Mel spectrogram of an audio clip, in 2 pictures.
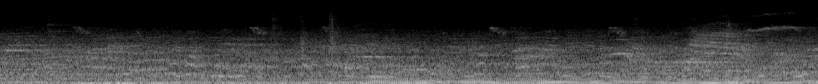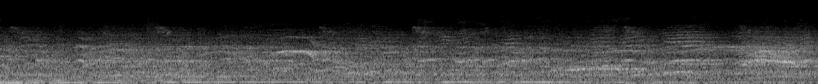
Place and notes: {"title": "Rue Vaugelas, Aix-les-Bains, France - Tutti bruyant", "date": "2022-07-04 10:40:00", "description": "La fin de la récréation à l'école du Centre, les cloches de Notre Dame sonnent avant celle de l'école, les martinets crient dans le ciel, voitures de passage, retour au calme.", "latitude": "45.69", "longitude": "5.91", "altitude": "261", "timezone": "Europe/Paris"}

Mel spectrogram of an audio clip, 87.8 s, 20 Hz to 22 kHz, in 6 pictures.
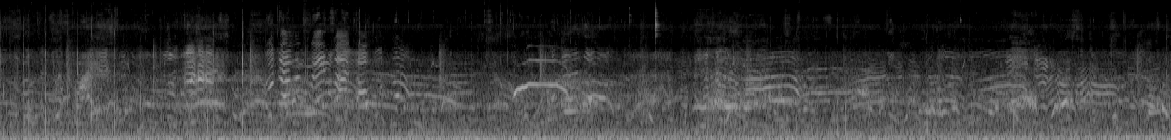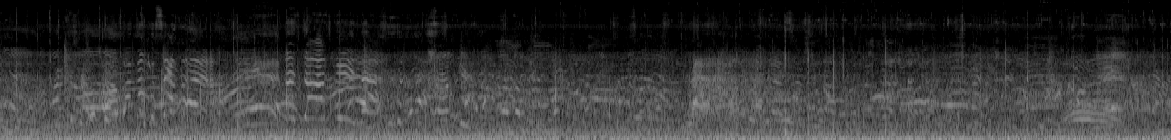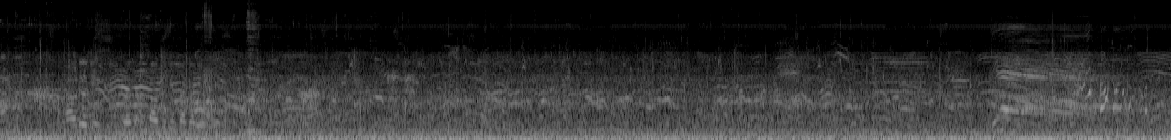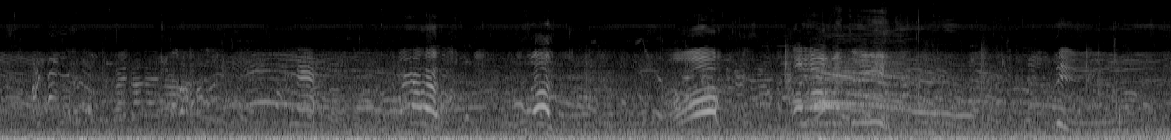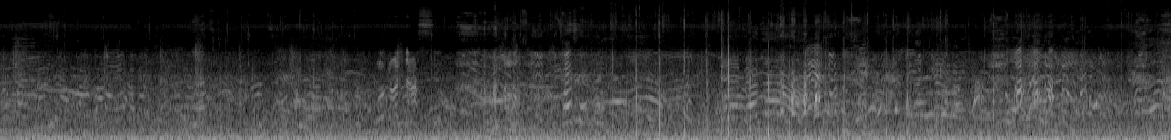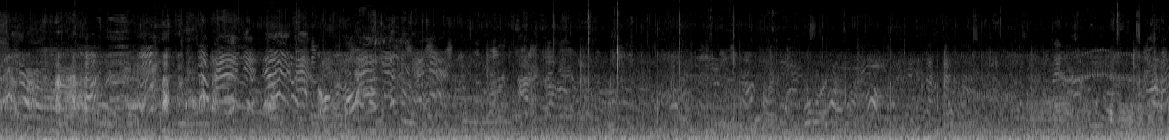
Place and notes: {"title": "Taipei, Taiwan - In the Square", "date": "2013-05-17 18:03:00", "description": "Child, Square, Sony PCM D50 + Soundman OKM II", "latitude": "25.04", "longitude": "121.52", "altitude": "7", "timezone": "Asia/Taipei"}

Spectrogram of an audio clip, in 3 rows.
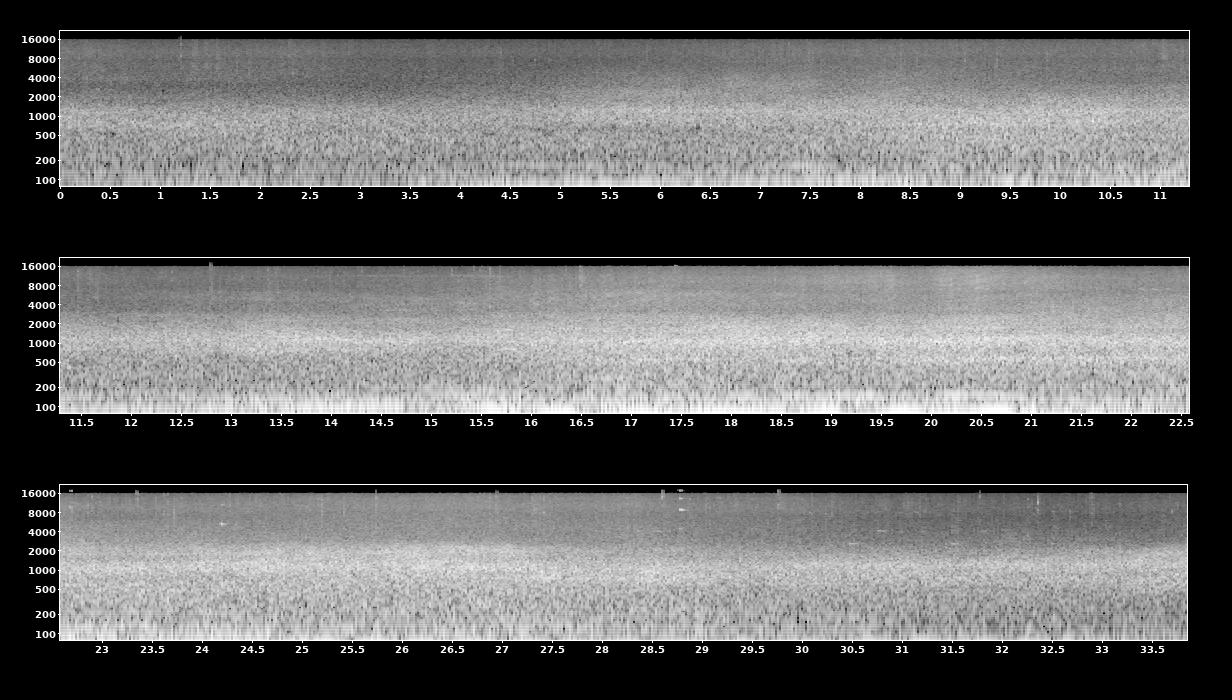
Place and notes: {"title": "Contención Island Day 40 inner southeast - Walking to the sounds of Contención Island Day 40 Saturday February 13th", "date": "2021-02-13 08:10:00", "description": "The Poplars High Street Little Moor Jesmond Dene Road Great North Road\nBy a hawthorn and bramble hedge\nshelter from a cold southerly wind\nTraffic slows and speeds\ncomes and goes\nA lone runner\ncrosses the road\nabove\nmagpies follow their own map\nalong treetops\nFootprints in the snow\ntracks into the bushes\nand to a hole in the fence", "latitude": "54.99", "longitude": "-1.62", "altitude": "63", "timezone": "Europe/London"}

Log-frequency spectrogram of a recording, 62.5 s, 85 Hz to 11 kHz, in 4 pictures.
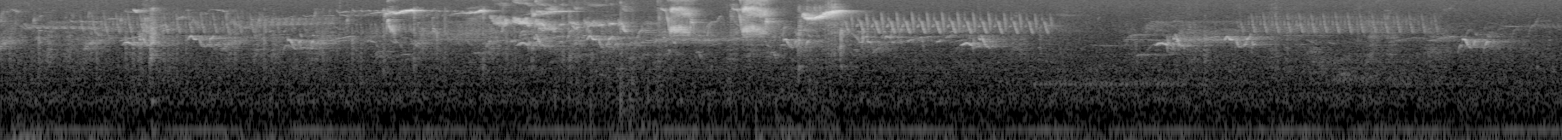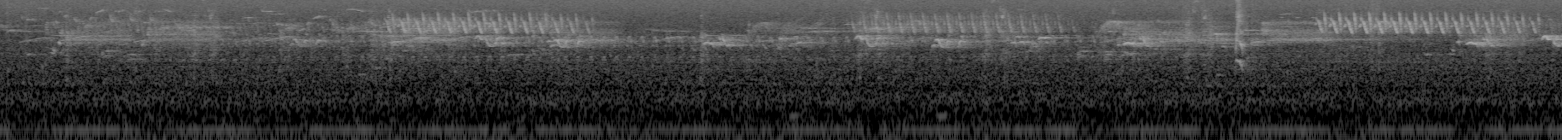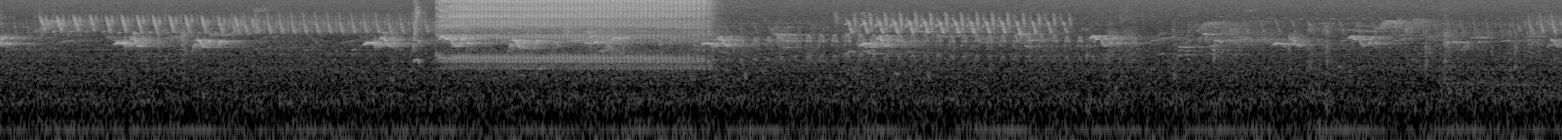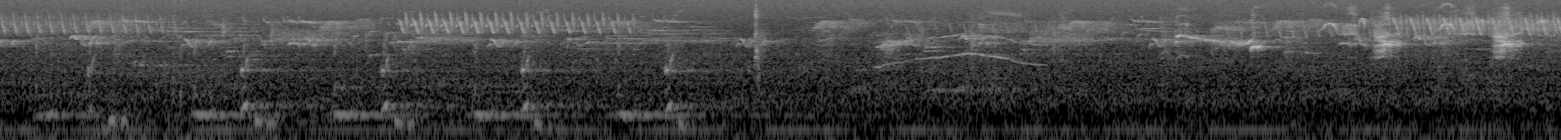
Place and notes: {"title": "Eagle Lake Rd, South River, ON, Canada - DawnBirds 20200502 Reveil", "date": "2020-05-02 05:30:00", "description": "Dawn chorus activity at 5:30 am. Recorded at Warbler's Roost in unorganized township of Lount in Parry Sound District of Ontario.", "latitude": "45.82", "longitude": "-79.58", "altitude": "337", "timezone": "America/Toronto"}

